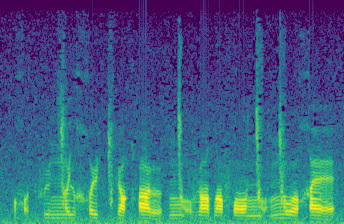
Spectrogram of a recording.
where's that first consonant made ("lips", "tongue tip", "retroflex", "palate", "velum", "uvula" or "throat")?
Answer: uvula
